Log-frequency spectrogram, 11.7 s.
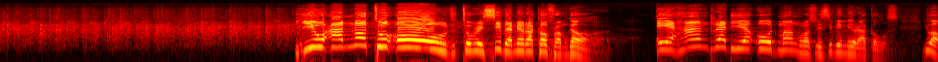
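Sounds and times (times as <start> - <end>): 
audience clapping hands: 0.0 - 4.4
speech: 3.7 - 7.5, 8.2 - 11.7.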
